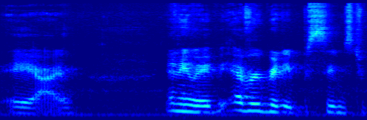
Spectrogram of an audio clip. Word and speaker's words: Ai: I would think I was calling it IE last time but I think it's AI I think you say AI anyway everybody seems to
